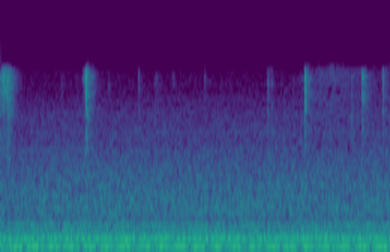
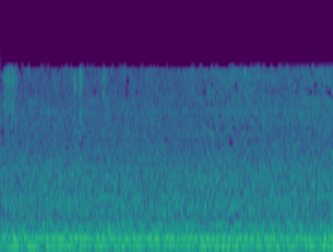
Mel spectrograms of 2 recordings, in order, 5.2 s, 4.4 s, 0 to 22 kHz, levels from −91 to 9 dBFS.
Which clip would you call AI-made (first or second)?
second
